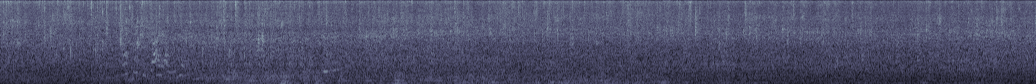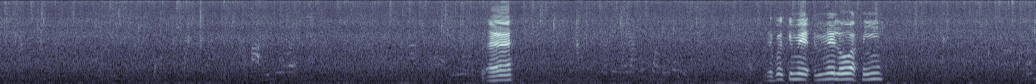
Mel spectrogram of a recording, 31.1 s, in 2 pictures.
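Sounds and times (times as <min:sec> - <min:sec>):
heavy rain on foliage: 0:00.0 - 0:31.0.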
